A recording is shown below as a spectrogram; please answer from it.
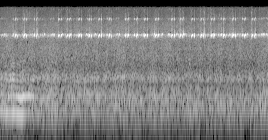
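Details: Meadow grasshoppers chirp in quick, high-pitched bursts that repeat several times a second. Faint lower tones sound briefly at the very start beneath the insect pulses.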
